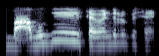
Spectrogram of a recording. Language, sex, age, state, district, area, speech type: Telugu, male, 18-30, Telangana, Hyderabad, urban, conversation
